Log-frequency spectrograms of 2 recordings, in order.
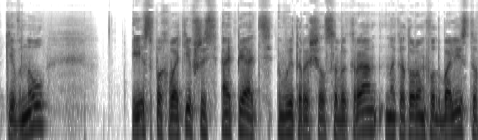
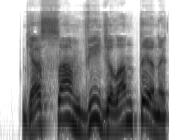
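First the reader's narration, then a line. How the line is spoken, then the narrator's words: Shouted. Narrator (Russian): крикнул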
